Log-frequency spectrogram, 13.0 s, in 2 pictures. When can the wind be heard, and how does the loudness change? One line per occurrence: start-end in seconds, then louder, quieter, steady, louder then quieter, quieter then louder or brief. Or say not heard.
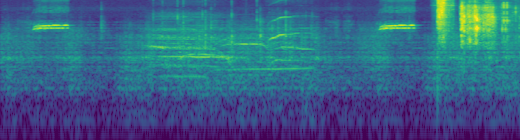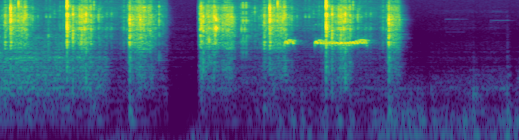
0.0-12.9 quieter.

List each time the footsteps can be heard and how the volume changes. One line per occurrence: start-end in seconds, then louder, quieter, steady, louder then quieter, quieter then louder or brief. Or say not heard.
5.5-11.5 steady.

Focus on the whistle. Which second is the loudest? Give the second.
11 s.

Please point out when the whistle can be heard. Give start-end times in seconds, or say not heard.
0.1-0.9, 4.5-5.2, 10.1-11.2.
